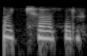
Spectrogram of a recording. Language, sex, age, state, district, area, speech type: Punjabi, female, 30-45, Punjab, Ludhiana, rural, conversation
